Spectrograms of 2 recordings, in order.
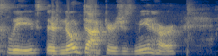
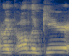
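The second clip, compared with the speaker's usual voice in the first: ordinary delivery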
